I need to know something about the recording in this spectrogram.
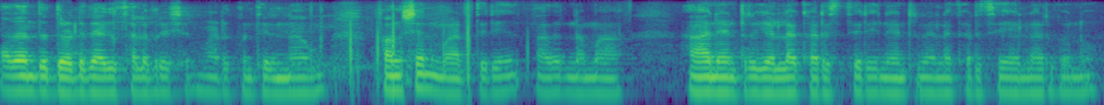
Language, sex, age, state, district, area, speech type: Kannada, male, 30-45, Karnataka, Kolar, urban, spontaneous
